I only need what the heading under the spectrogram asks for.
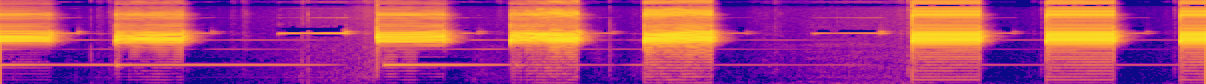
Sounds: Fire alarm

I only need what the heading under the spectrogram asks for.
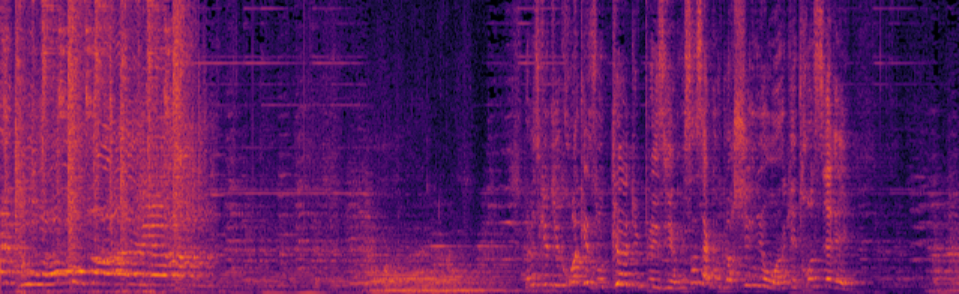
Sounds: Music, Speech

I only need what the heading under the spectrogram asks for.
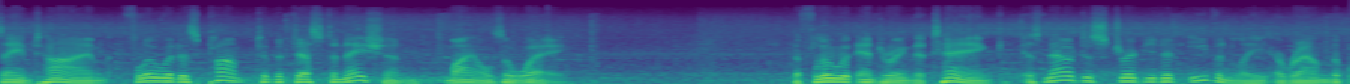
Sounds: Music, Speech

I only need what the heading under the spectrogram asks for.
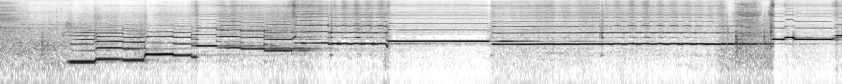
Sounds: Flute, Music

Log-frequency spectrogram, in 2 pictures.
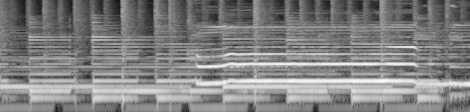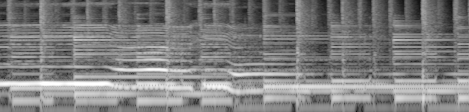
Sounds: Sad music, Music, Folk music

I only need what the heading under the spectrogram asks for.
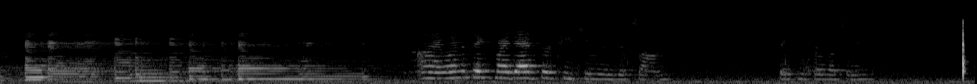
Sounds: Electric guitar, Musical instrument, Music, Plucked string instrument, Guitar, Speech

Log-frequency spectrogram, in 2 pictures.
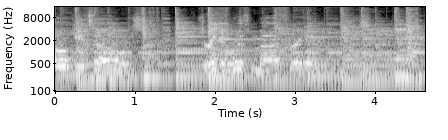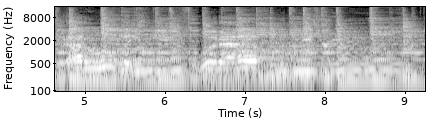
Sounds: Music, Plucked string instrument, Acoustic guitar, playing acoustic guitar, Musical instrument, Guitar

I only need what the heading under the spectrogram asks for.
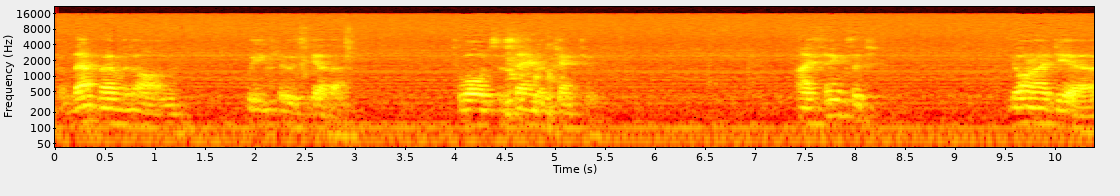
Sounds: man speaking, Speech, Narration

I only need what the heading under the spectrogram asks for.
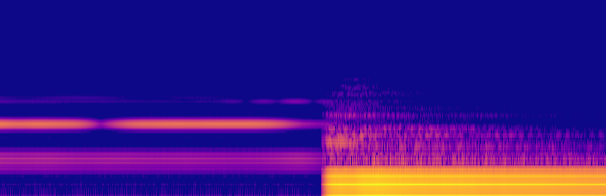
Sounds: Singing bowl, Music

